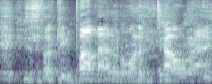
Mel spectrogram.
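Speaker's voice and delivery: fast, loud, through laughter; laughing shout. Real, not acted. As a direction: yell it cracking up. Laughing at intruder.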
